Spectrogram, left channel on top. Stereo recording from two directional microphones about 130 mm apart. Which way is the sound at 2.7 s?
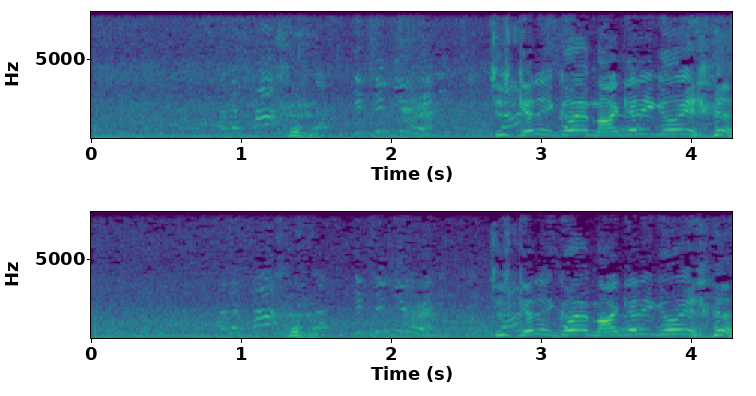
5° right (ahead or behind).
